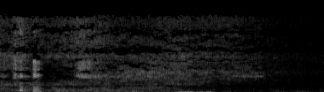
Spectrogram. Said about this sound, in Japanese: 波の音心地よい。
